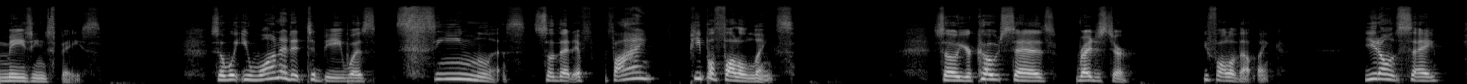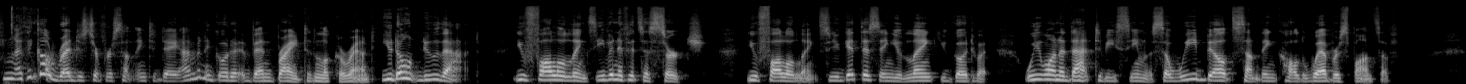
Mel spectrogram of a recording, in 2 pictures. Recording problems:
abrupt cut into speech; at the start

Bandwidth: 16 kHz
